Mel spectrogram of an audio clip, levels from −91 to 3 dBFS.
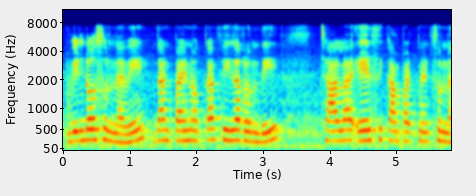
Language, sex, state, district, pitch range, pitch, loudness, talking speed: Telugu, female, Telangana, Karimnagar, 220-245 Hz, 235 Hz, -15 LUFS, 105 wpm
